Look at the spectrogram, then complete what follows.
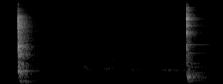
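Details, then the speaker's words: Hitachi HA-270 amplifier powered on from wall socket, no speakers connected: two sharp, isolated clicks about 1.5 seconds apart; speaker protection relay engaging normally after switch-on. "and you can clearly hear the protection relay coming in that's already good"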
